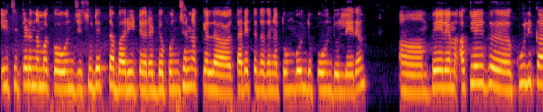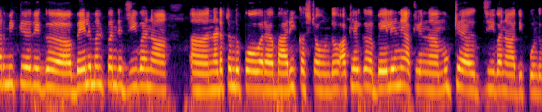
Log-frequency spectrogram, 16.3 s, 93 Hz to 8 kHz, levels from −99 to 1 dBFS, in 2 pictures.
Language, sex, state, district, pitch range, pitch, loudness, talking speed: Tulu, female, Karnataka, Dakshina Kannada, 220-255 Hz, 235 Hz, -15 LUFS, 120 wpm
